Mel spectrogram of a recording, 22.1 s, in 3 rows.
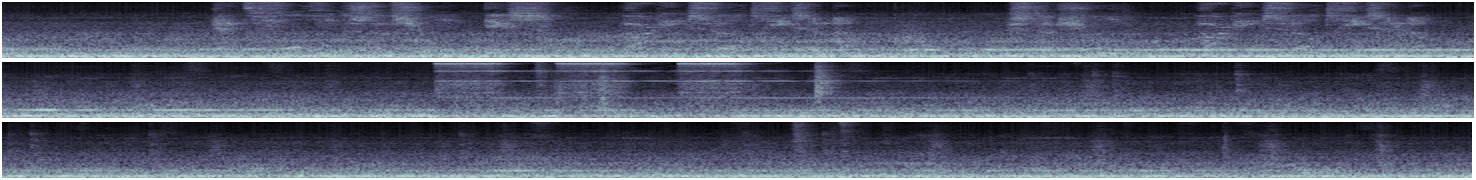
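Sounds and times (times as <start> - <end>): train rumbling on track: 0.0 - 22.0
high ringing tones: 9.5 - 12.6.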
